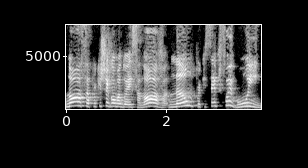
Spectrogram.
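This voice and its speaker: A woman with lively intonation speaks at a fairly slow pace. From Brazil, São Paulo state (São Roque). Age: 40s. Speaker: emergency physician. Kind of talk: interview. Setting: video call.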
